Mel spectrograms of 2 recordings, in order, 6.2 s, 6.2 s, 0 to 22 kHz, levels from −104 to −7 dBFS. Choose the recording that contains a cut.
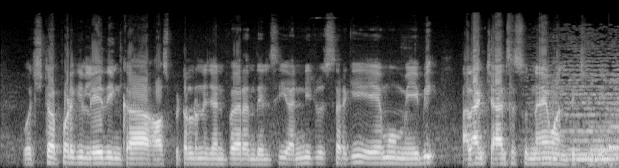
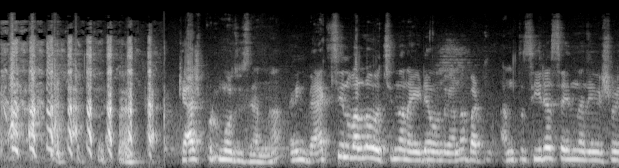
second; 2 cuts; at 1.6 s, 2.9 s

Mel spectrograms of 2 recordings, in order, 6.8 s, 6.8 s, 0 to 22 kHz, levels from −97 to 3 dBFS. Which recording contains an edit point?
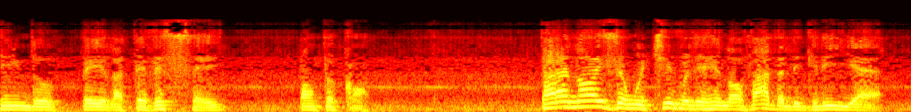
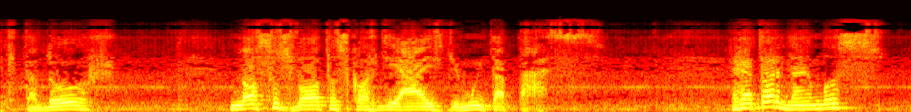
first; 1 cut; at 4.9 s

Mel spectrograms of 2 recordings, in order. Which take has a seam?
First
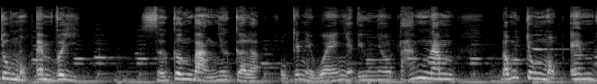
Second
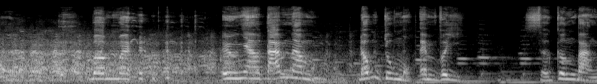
second; 1 cut; at 2.1 s

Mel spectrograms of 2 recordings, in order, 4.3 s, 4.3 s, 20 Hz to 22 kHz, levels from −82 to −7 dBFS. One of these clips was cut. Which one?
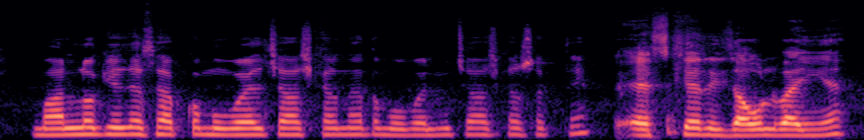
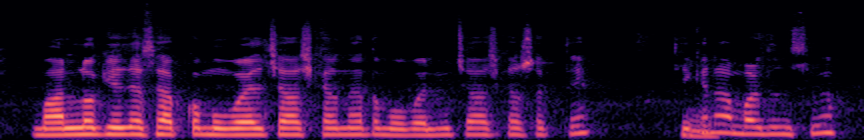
first; 1 cut; at 3.1 s

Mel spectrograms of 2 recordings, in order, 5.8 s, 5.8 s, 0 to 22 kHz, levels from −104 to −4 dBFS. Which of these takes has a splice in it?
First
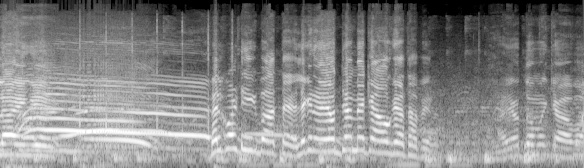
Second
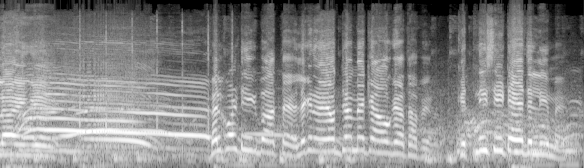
second; 1 cut; at 4.4 s

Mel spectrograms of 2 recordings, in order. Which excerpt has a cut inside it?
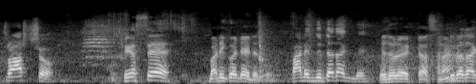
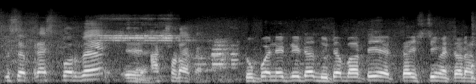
second; 1 cut; at 2.3 s

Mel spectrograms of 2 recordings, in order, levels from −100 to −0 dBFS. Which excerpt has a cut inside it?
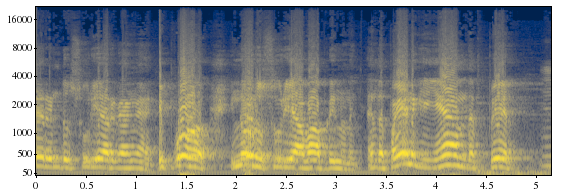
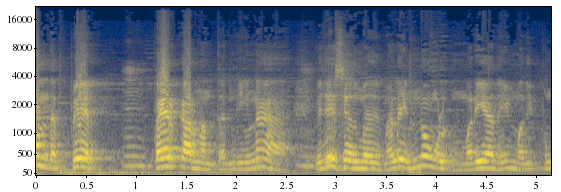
first; 2 cuts; at 1.2 s, 3.2 s

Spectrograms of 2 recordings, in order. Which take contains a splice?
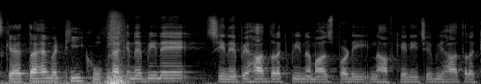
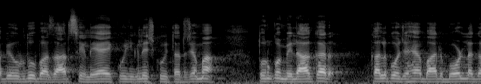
first; 1 cut; at 1.1 s

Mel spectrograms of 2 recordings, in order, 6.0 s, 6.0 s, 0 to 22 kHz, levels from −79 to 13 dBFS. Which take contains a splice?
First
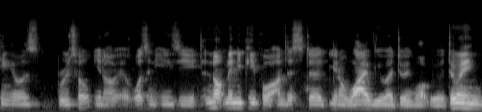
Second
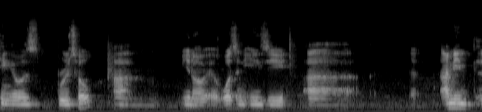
first; 3 cuts; at 1.2 s, 2.5 s, 4.1 s

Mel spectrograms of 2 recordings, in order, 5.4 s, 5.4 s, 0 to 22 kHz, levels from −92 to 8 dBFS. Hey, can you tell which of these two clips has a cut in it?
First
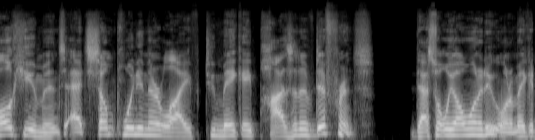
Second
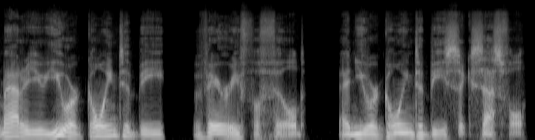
first; 1 cut; at 4.1 s

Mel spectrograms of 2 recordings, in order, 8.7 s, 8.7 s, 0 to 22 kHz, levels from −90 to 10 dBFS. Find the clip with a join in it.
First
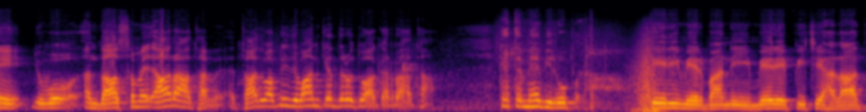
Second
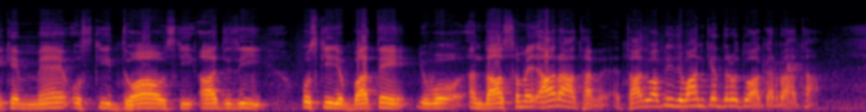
first; 1 cut; at 6.4 s

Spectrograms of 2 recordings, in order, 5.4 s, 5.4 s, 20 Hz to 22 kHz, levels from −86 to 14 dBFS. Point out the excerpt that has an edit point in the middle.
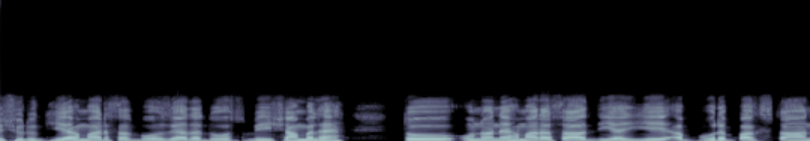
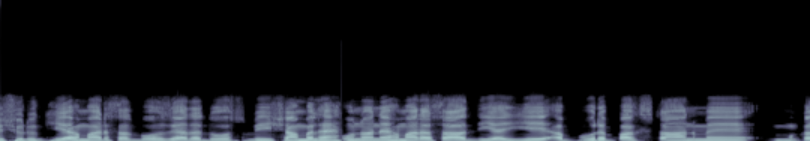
second; 1 cut; at 2.3 s

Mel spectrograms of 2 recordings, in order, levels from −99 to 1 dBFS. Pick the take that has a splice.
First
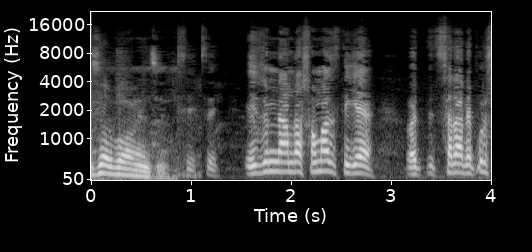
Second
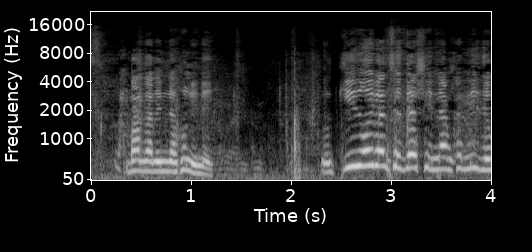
first; 1 cut; at 0.9 s

